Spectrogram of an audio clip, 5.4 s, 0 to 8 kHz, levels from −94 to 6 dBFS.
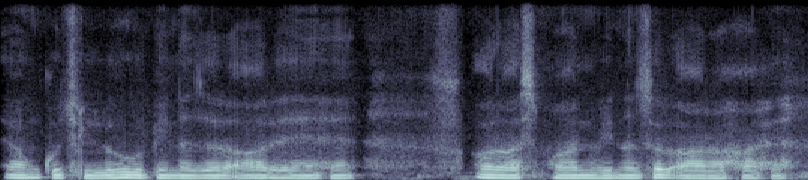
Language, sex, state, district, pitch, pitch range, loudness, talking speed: Hindi, male, Jharkhand, Ranchi, 110 Hz, 110-115 Hz, -17 LUFS, 165 wpm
